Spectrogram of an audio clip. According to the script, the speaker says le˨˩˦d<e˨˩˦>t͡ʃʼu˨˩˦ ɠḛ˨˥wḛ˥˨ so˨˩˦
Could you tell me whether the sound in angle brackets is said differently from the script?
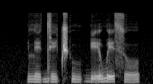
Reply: no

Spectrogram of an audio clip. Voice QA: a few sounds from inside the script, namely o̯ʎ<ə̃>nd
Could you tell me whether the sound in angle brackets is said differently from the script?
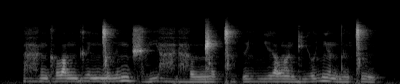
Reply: no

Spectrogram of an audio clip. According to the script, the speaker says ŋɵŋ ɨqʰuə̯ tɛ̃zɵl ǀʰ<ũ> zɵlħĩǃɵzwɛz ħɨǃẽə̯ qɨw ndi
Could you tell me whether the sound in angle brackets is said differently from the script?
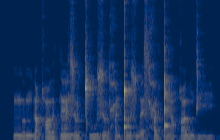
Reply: yes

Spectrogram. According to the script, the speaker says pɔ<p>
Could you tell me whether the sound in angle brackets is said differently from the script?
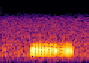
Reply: yes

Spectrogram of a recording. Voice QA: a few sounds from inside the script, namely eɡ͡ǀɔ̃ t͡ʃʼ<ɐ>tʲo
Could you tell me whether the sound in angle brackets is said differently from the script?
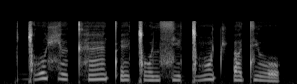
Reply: no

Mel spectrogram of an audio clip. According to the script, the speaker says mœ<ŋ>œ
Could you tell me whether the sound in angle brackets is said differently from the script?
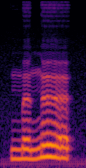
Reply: no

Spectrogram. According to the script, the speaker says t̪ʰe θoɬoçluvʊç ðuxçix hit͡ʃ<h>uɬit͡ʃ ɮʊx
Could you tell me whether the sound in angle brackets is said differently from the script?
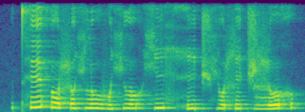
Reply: yes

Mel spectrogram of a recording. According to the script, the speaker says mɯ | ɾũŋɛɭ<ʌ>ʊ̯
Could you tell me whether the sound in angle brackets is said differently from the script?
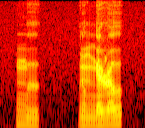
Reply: no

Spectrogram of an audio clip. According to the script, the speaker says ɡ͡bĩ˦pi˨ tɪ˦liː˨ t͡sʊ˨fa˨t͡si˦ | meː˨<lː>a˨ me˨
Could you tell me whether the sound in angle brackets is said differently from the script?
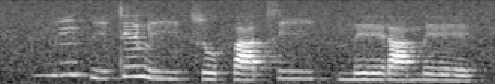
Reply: yes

